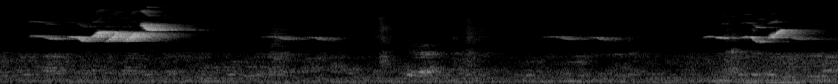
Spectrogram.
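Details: Yellow-bellied seedeater in Alagoas, Brazil, giving several bright, high whistled song phrases with fast trilled ends, spaced by pauses of a few seconds, against steady low background rumble and a few faint clicks.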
